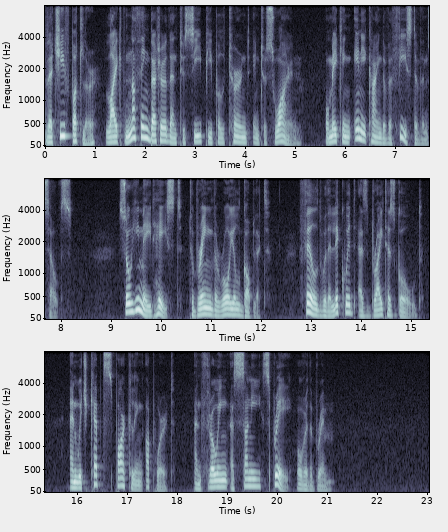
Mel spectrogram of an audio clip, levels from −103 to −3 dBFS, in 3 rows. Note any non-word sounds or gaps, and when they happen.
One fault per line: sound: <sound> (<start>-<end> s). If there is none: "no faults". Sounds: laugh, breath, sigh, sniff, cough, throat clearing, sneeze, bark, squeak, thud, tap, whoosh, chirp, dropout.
no faults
